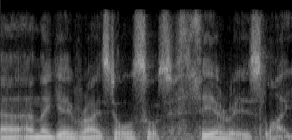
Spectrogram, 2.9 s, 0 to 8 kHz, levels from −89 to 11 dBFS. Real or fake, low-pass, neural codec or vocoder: real; 7.2 kHz; none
